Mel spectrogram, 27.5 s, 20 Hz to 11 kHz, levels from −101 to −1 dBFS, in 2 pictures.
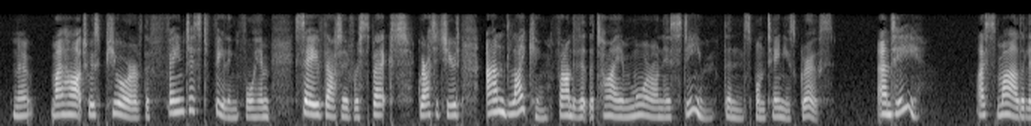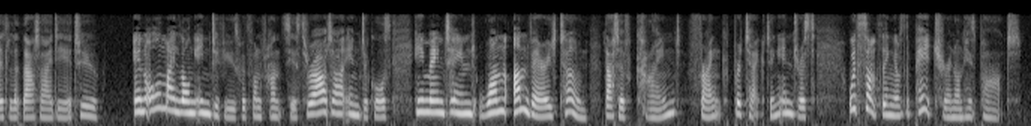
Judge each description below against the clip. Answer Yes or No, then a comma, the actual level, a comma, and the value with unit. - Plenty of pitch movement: Yes, wide, 6.0 semitones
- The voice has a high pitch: Yes, high, 225 Hz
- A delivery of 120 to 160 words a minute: Yes, average, 145 wpm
